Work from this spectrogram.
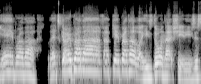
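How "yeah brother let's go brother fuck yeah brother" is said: high, hyped-up voice, lifted up. Retelling how a fighter tries to rile up his opponent: imitating Dan Hooker hyping someone up. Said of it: "Every time Hooker's interacting with him, he's like".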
